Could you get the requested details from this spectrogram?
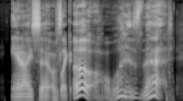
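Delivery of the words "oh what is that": very high, very slow, startled surprise. Telling a story about finding blood on tissue paper; retelling own surprise. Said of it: "Because it surprised me".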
